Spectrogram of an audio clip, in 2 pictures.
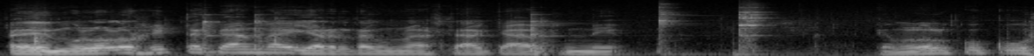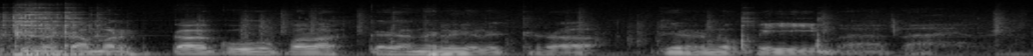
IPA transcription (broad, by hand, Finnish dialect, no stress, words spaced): ei mulː olːu sitːekæːm meijæriltæ kum minæ sitæ kæytin niː ei mulː olːuk ku kuːskymːentæ mɑrkːɑː kuːpɑlɑkːɑ jɑ nelijæ litrɑː kirnupiːmæː pæi̯ʋæsæ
